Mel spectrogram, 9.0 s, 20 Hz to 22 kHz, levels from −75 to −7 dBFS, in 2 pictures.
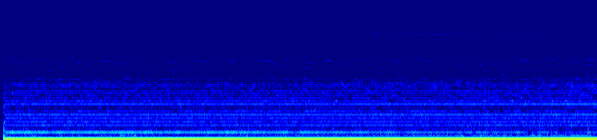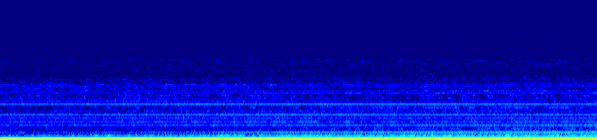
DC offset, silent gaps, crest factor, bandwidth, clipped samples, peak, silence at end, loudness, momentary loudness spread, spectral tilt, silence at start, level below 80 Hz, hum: under 0.1%; none; 8 dB; 16.5 kHz; under 0.1%; -28 dBFS; 0 s; -40 LUFS; 7 LU; -6 dB/octave; 0 s; -36 dBFS; none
